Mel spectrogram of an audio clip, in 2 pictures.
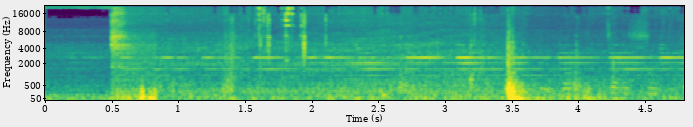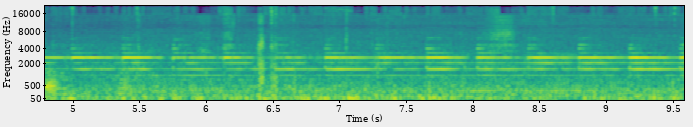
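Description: A BNSF autorack freight train rolls past a road crossing, a steady rumble of railcars with metallic squeals and a sharp clank or two, heard at close range without any talk.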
